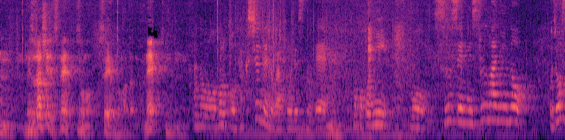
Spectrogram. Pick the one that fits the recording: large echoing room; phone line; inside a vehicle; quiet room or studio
large echoing room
